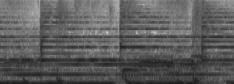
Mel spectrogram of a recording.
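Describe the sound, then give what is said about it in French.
A church bell rings loudly to call the faithful together, with a few strong strikes spaced apart and a rich, humming tone that sustains and overlaps between them. “La cloche appelle les fidèles au rassemblement.”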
